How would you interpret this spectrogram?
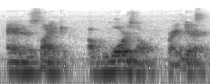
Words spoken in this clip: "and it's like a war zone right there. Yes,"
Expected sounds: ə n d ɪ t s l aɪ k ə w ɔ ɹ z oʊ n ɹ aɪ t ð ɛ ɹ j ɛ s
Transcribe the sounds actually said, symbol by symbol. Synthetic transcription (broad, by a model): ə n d ɪ t s l aɪ k ə w ɔ ɹ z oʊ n ɹ aɪ t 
